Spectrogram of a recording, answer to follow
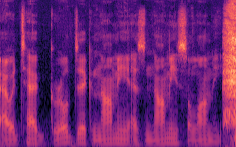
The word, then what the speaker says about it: Nami: Is Nami just a character from One Piece? Yeah, I mean, okay, I can intuitit that. I don't need to ask. And it rhymes with salami.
